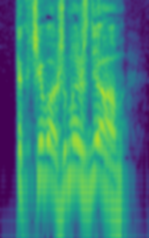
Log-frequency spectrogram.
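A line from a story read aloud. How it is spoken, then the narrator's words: Young voice, furious tearful yell. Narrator (Russian): заорал юный Билорд со слезами ярости на глазах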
